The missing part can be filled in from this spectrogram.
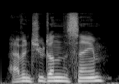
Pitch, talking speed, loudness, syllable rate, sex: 150 Hz, 250 wpm, -16 LUFS, 6.5 syllables/s, male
